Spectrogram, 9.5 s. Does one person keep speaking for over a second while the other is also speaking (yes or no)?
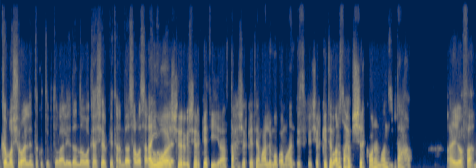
no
